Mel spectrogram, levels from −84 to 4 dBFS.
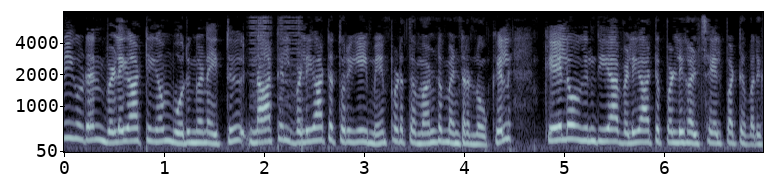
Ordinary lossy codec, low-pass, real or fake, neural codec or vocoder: none; 7.2 kHz; real; none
